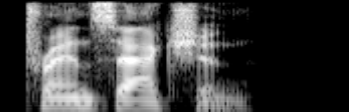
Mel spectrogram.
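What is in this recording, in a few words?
"transaction", English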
